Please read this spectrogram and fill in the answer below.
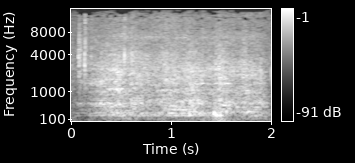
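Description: Stiff, shiny petticoat fabric rustling continuously as it is pulled up and smoothed on a dress form, with a soft thump about one and a half seconds in.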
